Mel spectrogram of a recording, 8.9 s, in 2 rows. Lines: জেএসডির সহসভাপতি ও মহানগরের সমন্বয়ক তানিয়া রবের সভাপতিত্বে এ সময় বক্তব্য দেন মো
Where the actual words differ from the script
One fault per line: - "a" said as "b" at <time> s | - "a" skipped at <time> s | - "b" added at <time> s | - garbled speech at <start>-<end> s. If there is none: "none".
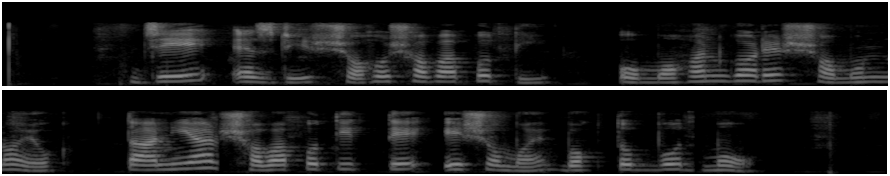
- "রবের" skipped at 5.5 s
- "দেন" skipped at 7.7 s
